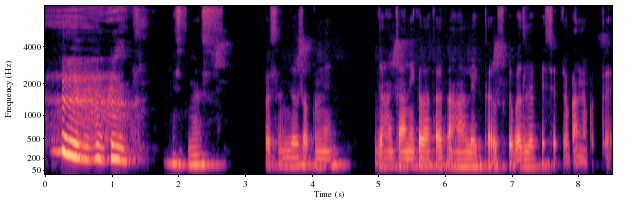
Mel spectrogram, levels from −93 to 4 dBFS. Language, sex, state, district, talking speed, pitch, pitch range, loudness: Hindi, male, Uttar Pradesh, Etah, 105 wpm, 115 Hz, 100-160 Hz, -23 LUFS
